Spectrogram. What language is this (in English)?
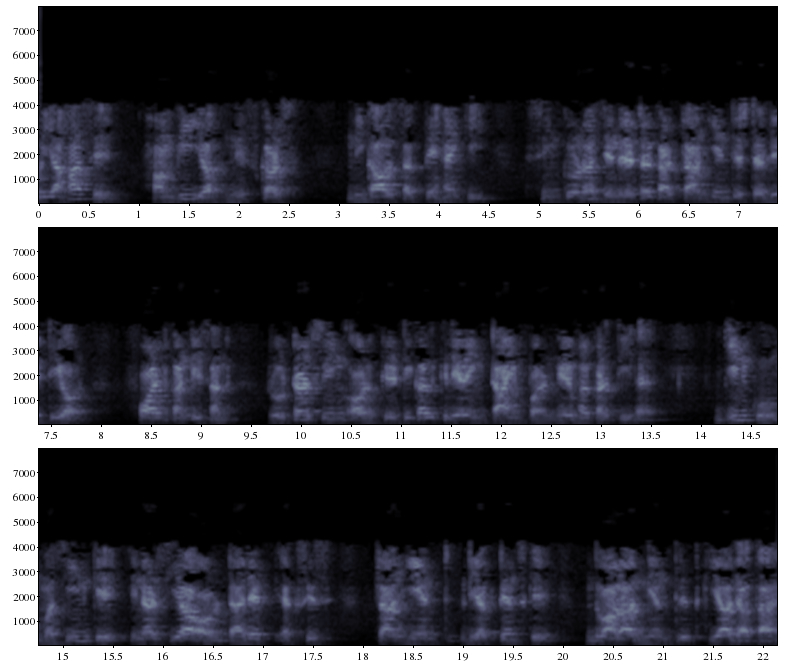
Hindi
